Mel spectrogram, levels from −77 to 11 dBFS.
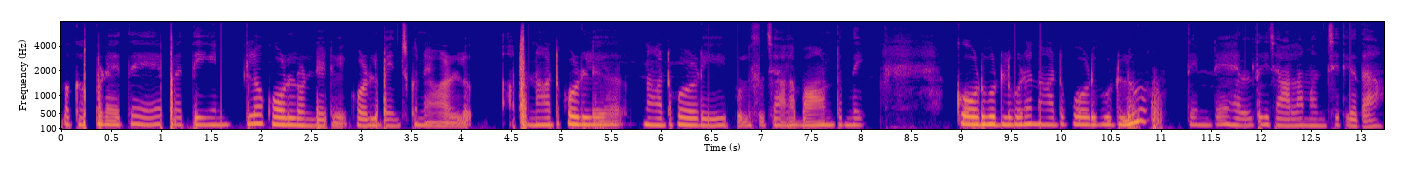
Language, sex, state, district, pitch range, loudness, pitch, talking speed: Telugu, female, Andhra Pradesh, Chittoor, 180-210 Hz, -20 LUFS, 195 Hz, 125 wpm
